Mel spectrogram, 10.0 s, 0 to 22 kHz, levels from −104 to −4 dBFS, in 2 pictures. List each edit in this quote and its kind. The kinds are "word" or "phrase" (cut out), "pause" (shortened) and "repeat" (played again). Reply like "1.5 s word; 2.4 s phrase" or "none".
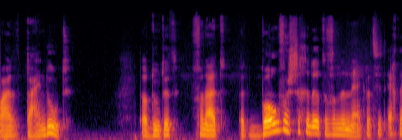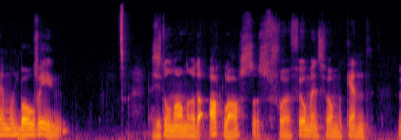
5.2 s word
